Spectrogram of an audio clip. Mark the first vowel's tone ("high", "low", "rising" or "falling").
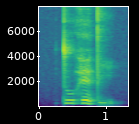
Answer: high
